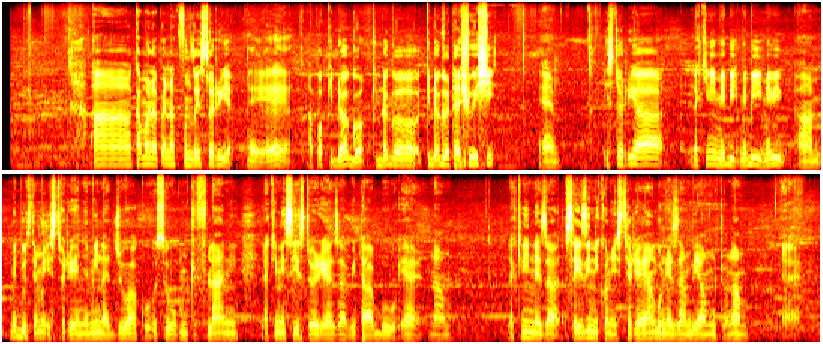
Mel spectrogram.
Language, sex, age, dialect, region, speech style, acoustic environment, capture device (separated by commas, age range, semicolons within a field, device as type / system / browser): Swahili, male, 18-24, Kenya - Nairobi Sheng-influenced, Kenya, happy; relaxed, silence, mobile / Linux / Chrome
